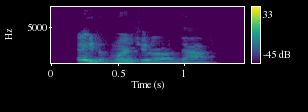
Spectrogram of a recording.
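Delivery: plain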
